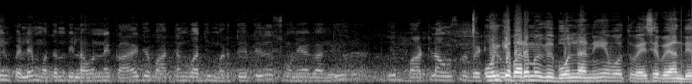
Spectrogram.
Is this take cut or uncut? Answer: uncut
